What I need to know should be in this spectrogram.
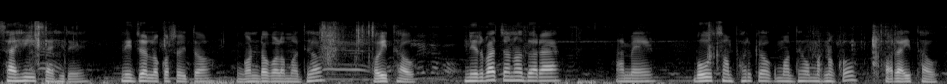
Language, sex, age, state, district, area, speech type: Odia, male, 18-30, Odisha, Rayagada, rural, spontaneous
